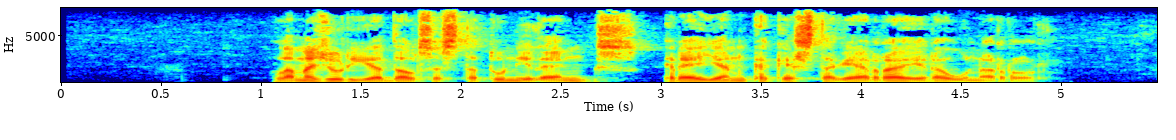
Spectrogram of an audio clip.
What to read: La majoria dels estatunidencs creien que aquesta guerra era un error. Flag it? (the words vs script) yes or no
no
